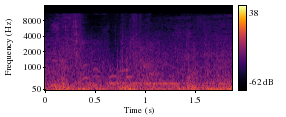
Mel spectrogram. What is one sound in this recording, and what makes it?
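A device charges up with a humming electronic whine.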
